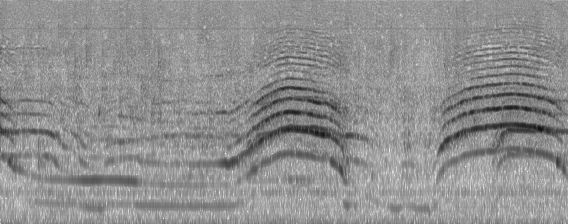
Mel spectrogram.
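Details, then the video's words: In-heat female domestic cat yowling: a sustained low moan followed by two loud, bright, arching wails, each about a second long and full of harmonics, separated by a brief dip. "SOM de GATO no cio - Barulho de GATA no cio Gatos miando"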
